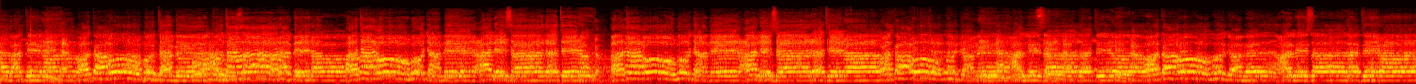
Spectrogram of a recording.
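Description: A group of men chanting a Sufi dhikr of the Zayla'i tradition together, the same short melodic phrase repeating over and over.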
